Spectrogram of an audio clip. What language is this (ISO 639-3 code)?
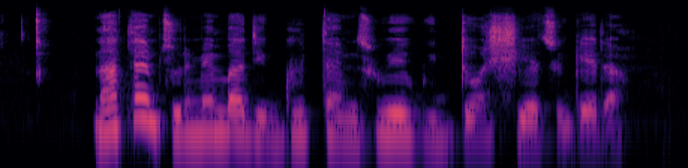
pcm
